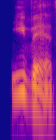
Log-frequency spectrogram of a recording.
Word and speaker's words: Evant: Division 2, the Blanket Tigers take out the Elks of, is it Avant? – Evant. – See, I never say it right.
